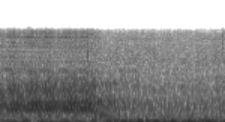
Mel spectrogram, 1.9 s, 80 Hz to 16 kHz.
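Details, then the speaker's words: 1999 GMC C7500 forestry bucket truck engine started from the cab, strong oil pressure; brief starter whine, catches immediately and settles into steady, even low rumble; normal start and idle. "Okay folks, as you can see there, she fires right up."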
